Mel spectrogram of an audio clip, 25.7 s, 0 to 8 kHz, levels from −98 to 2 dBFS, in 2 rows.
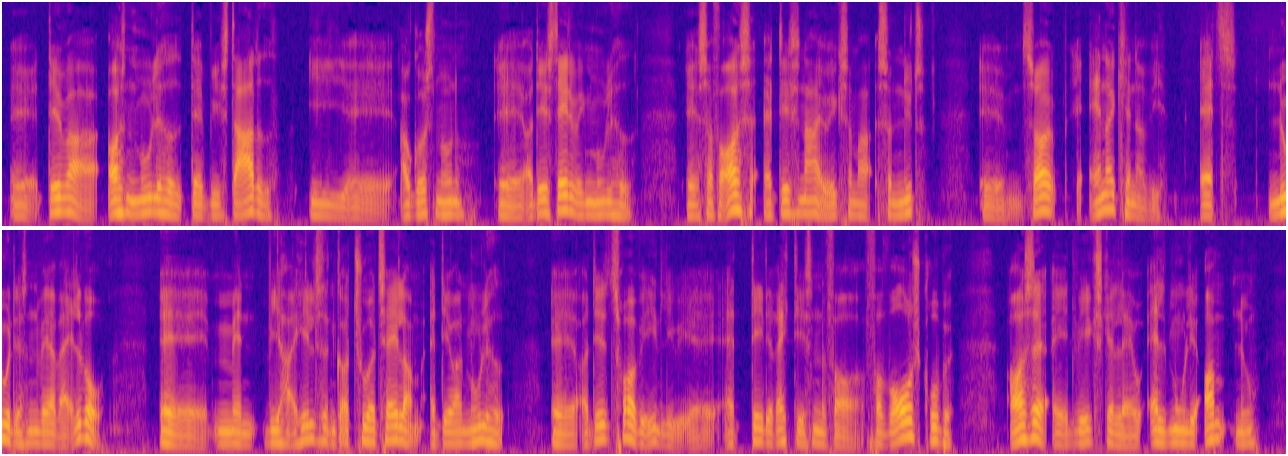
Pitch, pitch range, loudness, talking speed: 110 Hz, 100-125 Hz, -24 LUFS, 205 wpm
